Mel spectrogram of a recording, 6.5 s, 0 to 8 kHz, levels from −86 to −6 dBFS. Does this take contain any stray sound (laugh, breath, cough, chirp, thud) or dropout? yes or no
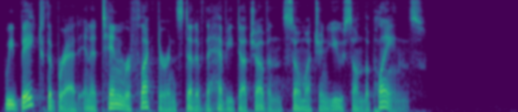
no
